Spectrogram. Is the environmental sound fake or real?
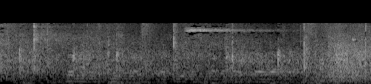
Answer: real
